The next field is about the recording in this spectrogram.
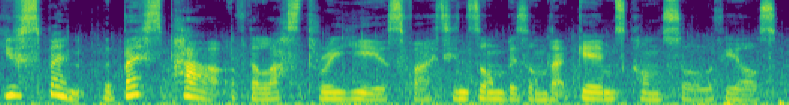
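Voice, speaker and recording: A woman's voice: on the low side, moderate pace, background noise, natural voice. A middle-aged woman playing a defensive, practical mum in an audio drama, with a Yorkshire accent and matter-of-fact delivery. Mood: exasperated. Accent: Yorkshire English. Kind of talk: naturalistic audio drama acting.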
